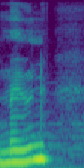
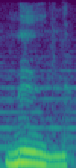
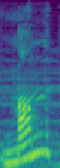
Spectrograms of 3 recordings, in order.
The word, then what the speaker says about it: Mun: flag on the moon it's spelled Mun but it's actually pronounced moon because even though it's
